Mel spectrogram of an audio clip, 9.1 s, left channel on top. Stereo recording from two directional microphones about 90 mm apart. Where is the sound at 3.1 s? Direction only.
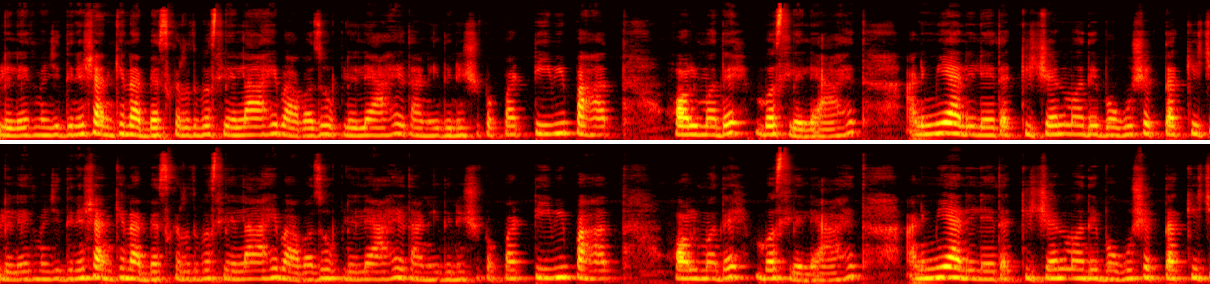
40° left (ahead or behind).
